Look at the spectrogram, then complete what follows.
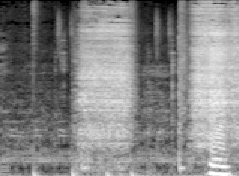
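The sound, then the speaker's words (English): Two forceful, breathy bursts of nose blowing by a person with a sinus cold, fairly loud, the first long and rasping, the second shorter with a honking edge, amid faint rustling. “And now I gotta blow my nose.”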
